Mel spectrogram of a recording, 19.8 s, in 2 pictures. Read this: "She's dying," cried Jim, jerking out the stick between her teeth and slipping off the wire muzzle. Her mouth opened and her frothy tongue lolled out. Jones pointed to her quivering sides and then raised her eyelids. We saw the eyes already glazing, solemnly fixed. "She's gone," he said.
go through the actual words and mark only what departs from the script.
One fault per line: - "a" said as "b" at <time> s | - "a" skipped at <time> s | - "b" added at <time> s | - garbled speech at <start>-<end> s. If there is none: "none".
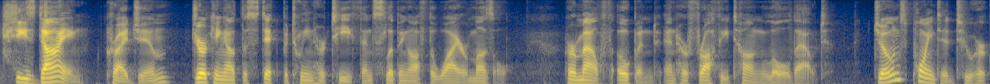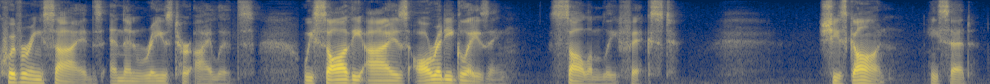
none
